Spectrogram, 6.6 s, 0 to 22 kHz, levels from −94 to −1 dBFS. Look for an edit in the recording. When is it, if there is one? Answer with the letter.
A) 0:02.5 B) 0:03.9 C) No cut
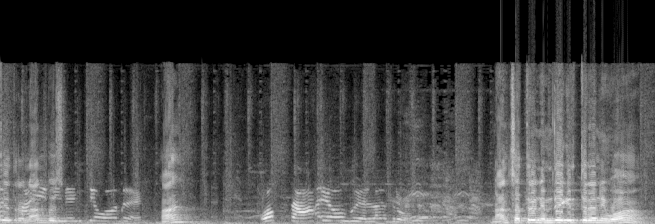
C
